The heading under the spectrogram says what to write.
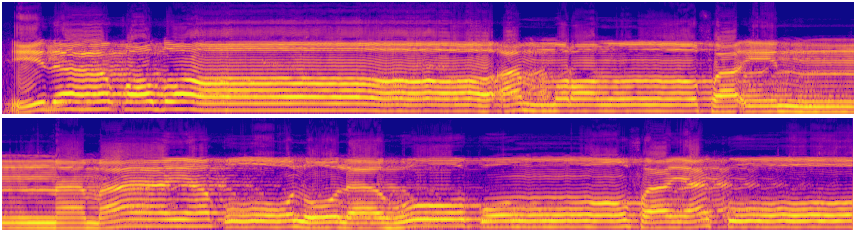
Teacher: Pada kalimat idza qada, nah di sini dibaca 4 harokat, mad jaiz fasil ya.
